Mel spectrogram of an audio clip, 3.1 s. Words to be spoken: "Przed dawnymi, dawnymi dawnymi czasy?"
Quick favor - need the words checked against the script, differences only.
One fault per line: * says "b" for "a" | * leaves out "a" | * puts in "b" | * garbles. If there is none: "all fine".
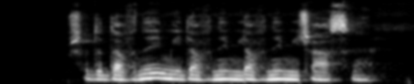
all fine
